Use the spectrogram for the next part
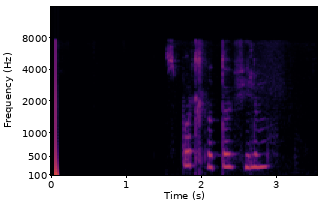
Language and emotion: Russian, neutral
